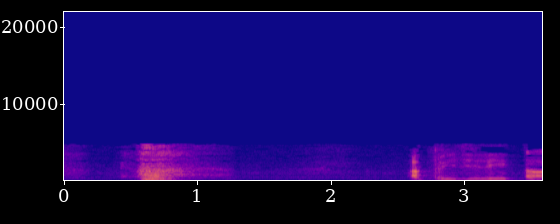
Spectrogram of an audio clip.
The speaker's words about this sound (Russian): Ну, я же громко дышу, да? Они все слышат.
